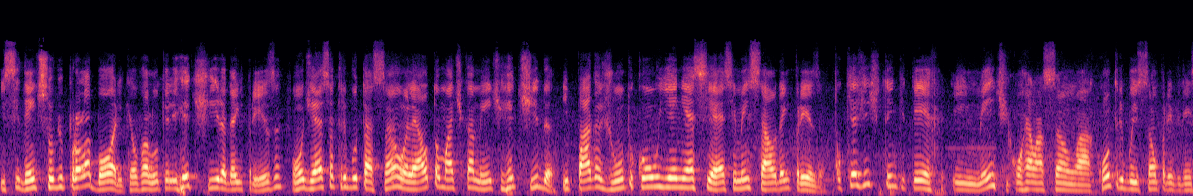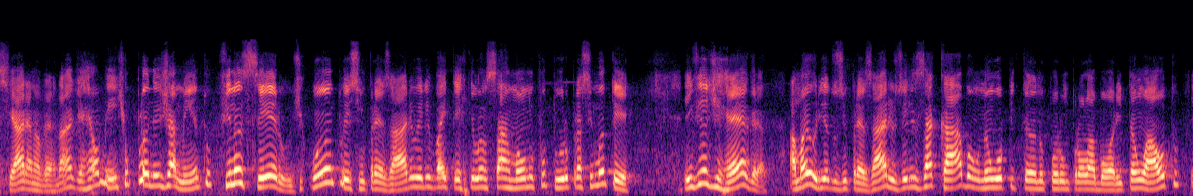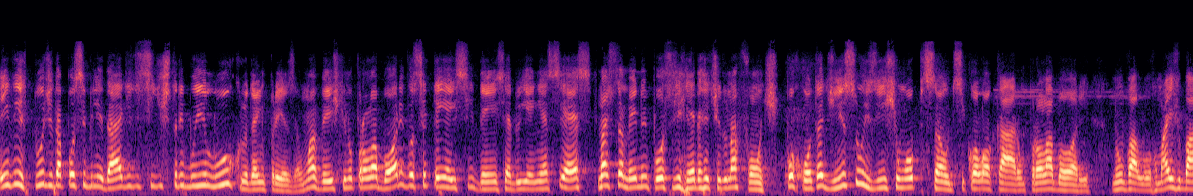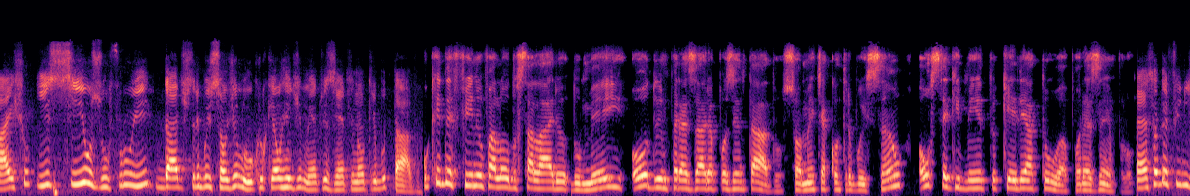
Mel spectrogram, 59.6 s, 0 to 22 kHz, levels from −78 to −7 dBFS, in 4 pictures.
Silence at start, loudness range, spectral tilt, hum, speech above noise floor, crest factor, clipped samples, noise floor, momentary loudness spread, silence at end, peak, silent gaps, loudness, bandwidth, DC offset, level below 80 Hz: 0 s; 3 LU; -5.5 dB/octave; none; 25 dB; 16 dB; under 0.1%; -41 dBFS; 7 LU; 0 s; 0 dBFS; none; -16 LUFS; 9.4 kHz; under 0.1%; -48 dBFS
